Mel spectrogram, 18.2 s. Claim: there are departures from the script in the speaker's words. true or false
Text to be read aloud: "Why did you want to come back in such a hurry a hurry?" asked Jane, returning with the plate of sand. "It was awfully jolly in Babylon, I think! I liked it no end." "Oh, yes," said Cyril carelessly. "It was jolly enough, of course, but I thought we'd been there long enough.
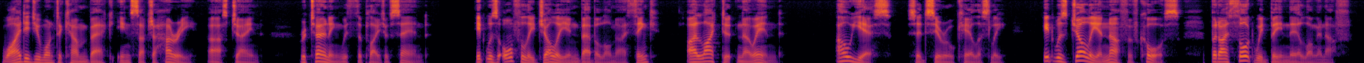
true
